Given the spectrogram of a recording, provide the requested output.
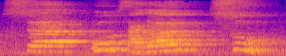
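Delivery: teacher's drawn-out blend of "Se" and "ou" into "sou"; syllable blending. Shown as a demonstration. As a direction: slowly sound out "Se", "ou", then "sou". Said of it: "Nous allons lire nos syllabes formées". (assembler lentement « Se » et « ou » en « sou »)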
